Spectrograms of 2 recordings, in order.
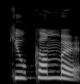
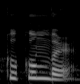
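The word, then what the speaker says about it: cucumber: Okay, this is क्यूकम्बर नॉट कुकुम्बर। ध्यान रखिए, pronunciation पर स्पेशल आपको ध्यान रखना है, ठीक है।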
